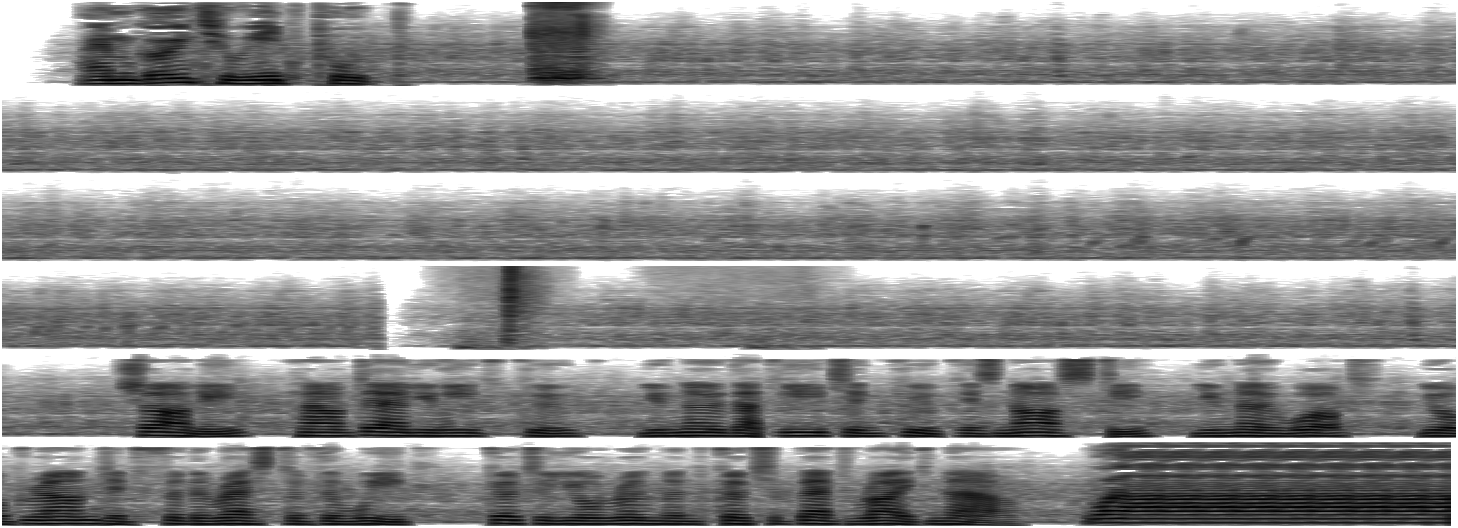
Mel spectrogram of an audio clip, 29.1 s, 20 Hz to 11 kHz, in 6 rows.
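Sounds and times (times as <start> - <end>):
low background hum: 0.2 - 29.0
sharp click: 16.2 - 16.4.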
